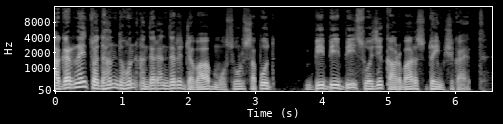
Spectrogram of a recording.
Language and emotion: Kashmiri, neutral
